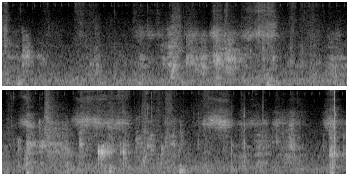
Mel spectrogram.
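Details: Two Weimaraner sisters, Jila and Faith from Cyprus, play fighting on their bed in the morning: scattered short growls and whiny grumbles, irregular bursts over ten seconds, with rustling bedding throughout.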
